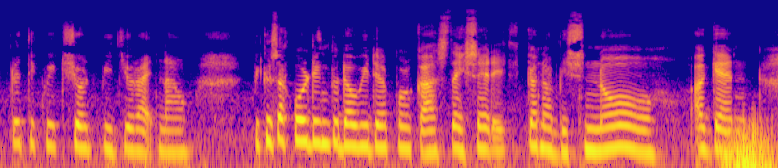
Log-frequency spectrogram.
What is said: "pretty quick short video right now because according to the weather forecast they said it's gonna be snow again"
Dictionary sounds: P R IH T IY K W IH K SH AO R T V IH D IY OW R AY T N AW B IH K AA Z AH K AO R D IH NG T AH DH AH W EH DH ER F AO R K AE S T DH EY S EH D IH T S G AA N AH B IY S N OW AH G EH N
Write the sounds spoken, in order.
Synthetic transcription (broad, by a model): P R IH T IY K W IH K SH AO R T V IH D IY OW R AY T N AW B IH K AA S AH K AO R D IH NG T AH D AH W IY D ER P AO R K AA S T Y S EH D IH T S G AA N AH B IY S N OW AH G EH N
